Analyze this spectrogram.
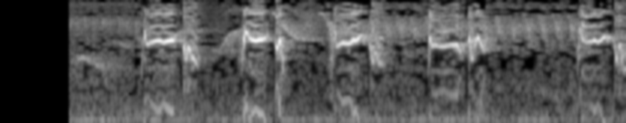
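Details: Red-headed prinia singing lively, high, sharp, chirping bursts, about two a second, with quick rising and falling notes and a faint low hum behind.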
